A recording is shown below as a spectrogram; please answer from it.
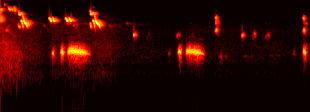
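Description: Oriental magpie-robin singing short, sweet, high whistled phrases and chirps in irregular bursts, with low soft cooing, likely a dove, in between.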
